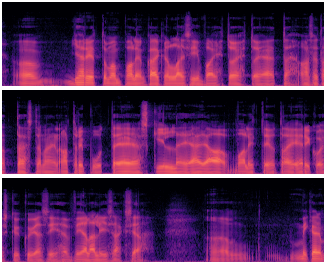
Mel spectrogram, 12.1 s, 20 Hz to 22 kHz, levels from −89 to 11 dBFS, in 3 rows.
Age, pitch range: 30-49, 80-85 Hz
